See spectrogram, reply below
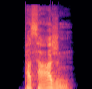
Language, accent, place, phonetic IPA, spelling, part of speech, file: German, Germany, Berlin, [paˈsaːʒən], Passagen, noun, De-Passagen.ogg
- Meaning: plural of Passage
